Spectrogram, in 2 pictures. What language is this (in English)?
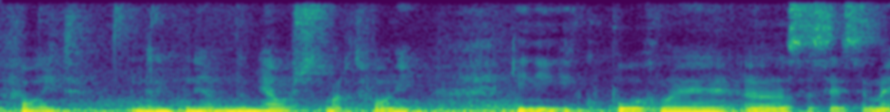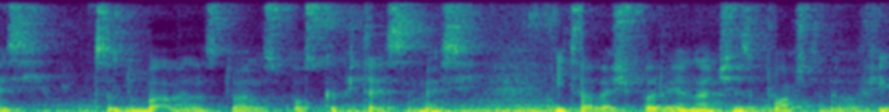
Bulgarian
